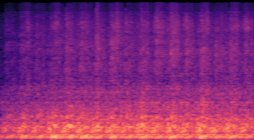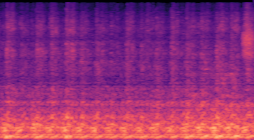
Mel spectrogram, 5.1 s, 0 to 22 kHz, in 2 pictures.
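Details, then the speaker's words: Freshly built V8 in a mud truck running after first start, oil pressure 55 and rising, cold evening: steady even burble, smooth regular pulse, no knocks or ticks; healthy and running cleanly. "sound pretty good sounds good sounds Happ pretty [ __ ] pey pretty py oil pressure go straight up oh yeah good sound good"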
